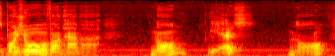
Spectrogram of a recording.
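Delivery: light mock French accent, lilting the questions; a shadow beast teasing in a hammy French accent. Shadow beast greeting Von Hammer at the door, in a light mock French accent. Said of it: "I'm gonna stop with the accent".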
